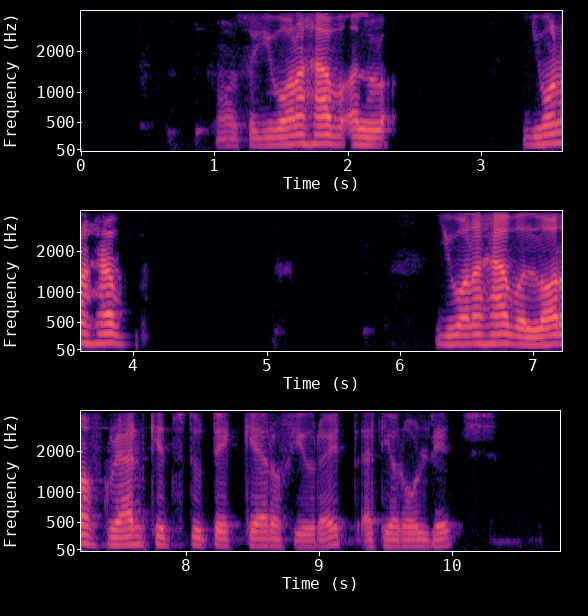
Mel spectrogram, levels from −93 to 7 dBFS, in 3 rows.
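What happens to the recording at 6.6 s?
Nothing goes wrong at 6.6 s: the speech there passes through the call path intact, carrying only the narrow telephone-band sound of the G.711 mu-law codec, with nothing above 4 kHz.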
